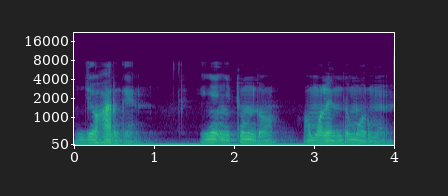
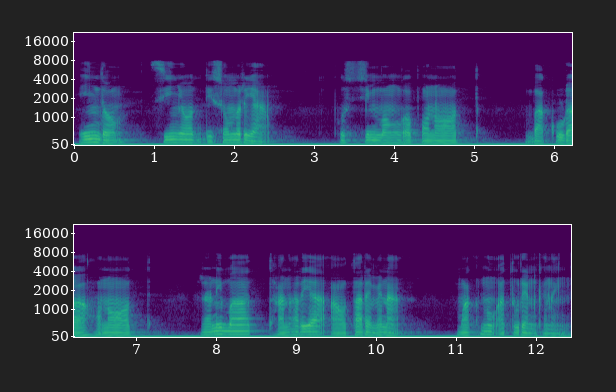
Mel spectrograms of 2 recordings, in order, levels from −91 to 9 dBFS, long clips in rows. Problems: none marked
